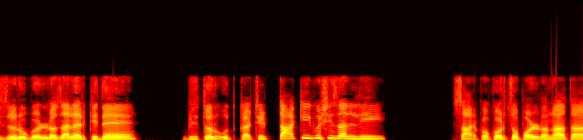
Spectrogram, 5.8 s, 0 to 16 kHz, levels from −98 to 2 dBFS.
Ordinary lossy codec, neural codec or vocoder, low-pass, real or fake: AAC, 64 kbps; codec, 16 kHz, 2 kbps, FunCodec, trained on LibriTTS, 25 frames a second; 7.2 kHz; fake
